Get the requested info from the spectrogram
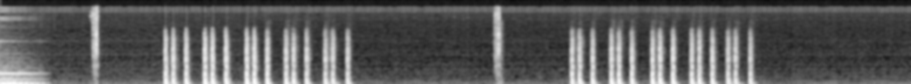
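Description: Slot machine game sounds: the end of a win jingle fades out, then two quick runs of short electronic ticks, about ten or twelve each, as the reels spin and stop. Each run is set off by a single click.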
